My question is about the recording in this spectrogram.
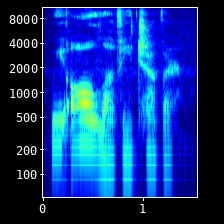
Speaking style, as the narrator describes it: Remus sighed

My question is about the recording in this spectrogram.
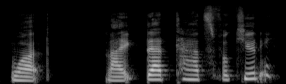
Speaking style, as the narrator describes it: Danny croaked

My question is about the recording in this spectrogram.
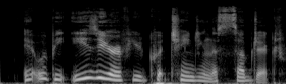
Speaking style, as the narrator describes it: Rodney said sulkily

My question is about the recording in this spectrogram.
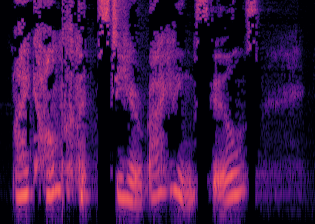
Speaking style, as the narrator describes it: Eames gasped

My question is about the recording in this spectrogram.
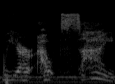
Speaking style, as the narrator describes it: he hissed, the venom he'd been aiming for, breaking into a low moan

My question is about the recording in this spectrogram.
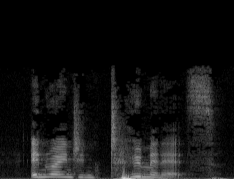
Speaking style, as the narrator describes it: Rodney shouts back

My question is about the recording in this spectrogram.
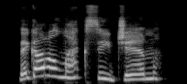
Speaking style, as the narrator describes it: the man shouted

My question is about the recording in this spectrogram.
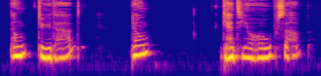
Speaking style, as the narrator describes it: he says quietly

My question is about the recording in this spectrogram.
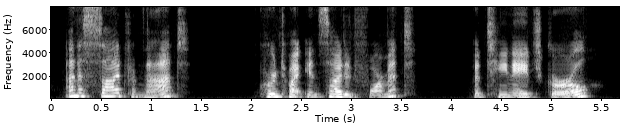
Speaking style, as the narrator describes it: Derek interrupted flatly

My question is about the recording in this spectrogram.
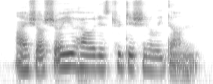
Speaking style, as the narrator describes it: he murmured

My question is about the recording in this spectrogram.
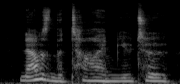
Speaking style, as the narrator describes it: says quietly

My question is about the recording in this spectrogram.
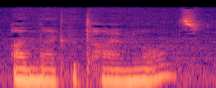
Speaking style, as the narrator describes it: he asked softly

